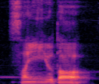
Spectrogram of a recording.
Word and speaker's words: സംയുത: അപ്പോൾ അവിടെ സംയുത, അവിടെ ഒരു അനുനാസിക ശബ്ദമാണ് പുറപ്പെടേണ്ടത് ശരിക്ക്. അപ്പോൾ അത് നമുക്ക് ചിലപ്പോൾ പറ്റിയില്ല എന്നുണ്ടെങ്കിൽ മലയാളത്തിലൊക്കെ എഴുതുമ്പോൾ സം എന്ന് മുറുക്കം ഇട്ടിട്ടാണ് യുത എന്നെഴുതാറുള്ളത്. അപ്പോൾ സംയുത എന്ന് വായിക്കാം, തെറ്റൊന്നുമില്ല.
